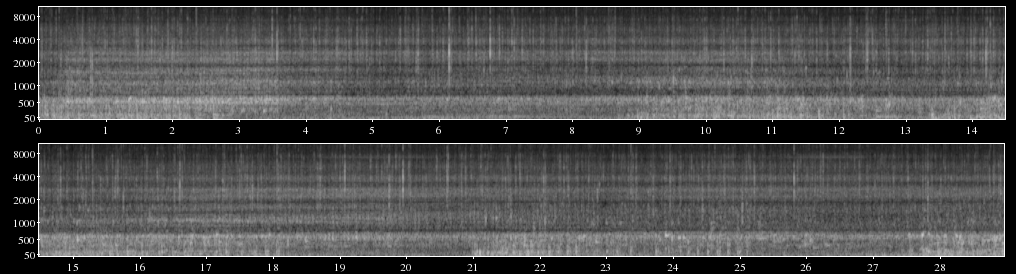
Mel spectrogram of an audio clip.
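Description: Underwater sound heard through a camera housing: a scuba diver's regulator breathing, with a low rumble of exhaled bubbles about every six seconds over a steady hum.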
